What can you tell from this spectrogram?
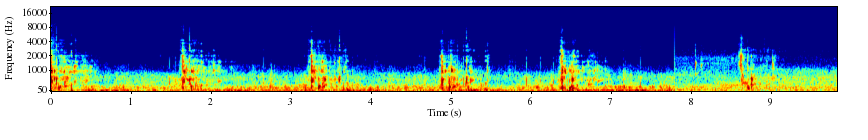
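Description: Bomber Paradise Popper fishing cork being jerked across the water and heard through an underwater microphone: five sharp pops about every second and a half, loud underwater. The last pop, near the end, is heard from just above the surface.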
